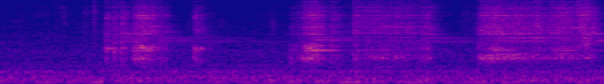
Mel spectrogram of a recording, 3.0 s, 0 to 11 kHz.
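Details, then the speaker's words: VW Beetle cylinder head, valve number 3 lapped with a drill and the compound cleaned off, turned to check the sound: even, continuous scraping with no skips or catches. The seat is smooth all the way around and fully lapped. "Hear how it's smooth all the way around. I hope that's making sense to you."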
